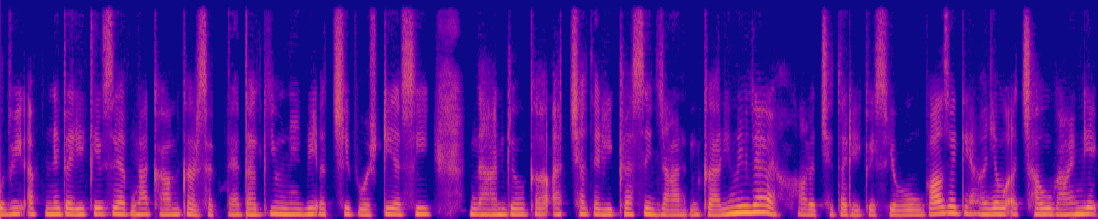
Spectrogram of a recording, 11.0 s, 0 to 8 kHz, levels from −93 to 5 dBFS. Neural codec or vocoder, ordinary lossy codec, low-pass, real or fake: codec, 16 kHz, 1 kbps, FreqCodec, larger model; none; none; fake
